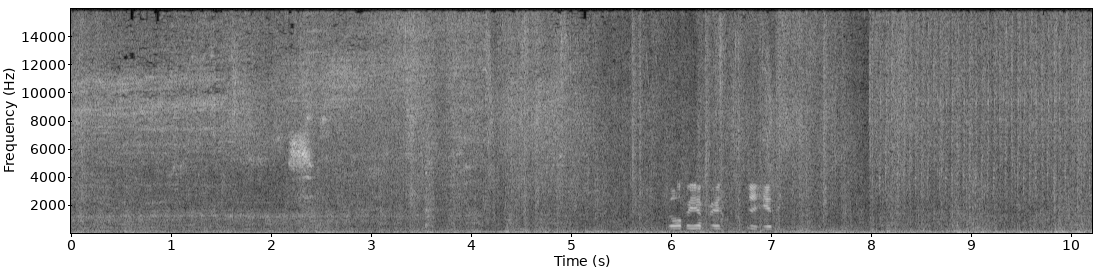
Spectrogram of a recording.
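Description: Electric crackling zaps.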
